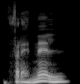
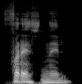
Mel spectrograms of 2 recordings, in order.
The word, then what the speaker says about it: Fresnel: lente convergente, incluyendo los lentes Fresnel o lentes Fresnel, pronunciándolo directo del español.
